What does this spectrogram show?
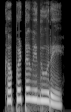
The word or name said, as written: ಕಪಟವಿದೂರ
